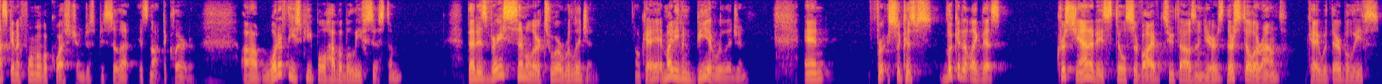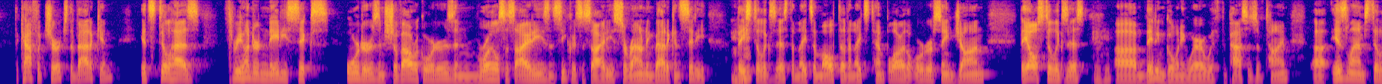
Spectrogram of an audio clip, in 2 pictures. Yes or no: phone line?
no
